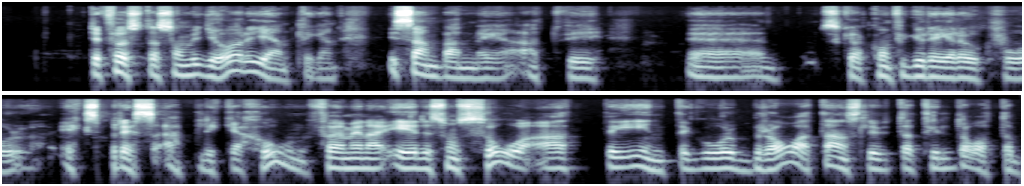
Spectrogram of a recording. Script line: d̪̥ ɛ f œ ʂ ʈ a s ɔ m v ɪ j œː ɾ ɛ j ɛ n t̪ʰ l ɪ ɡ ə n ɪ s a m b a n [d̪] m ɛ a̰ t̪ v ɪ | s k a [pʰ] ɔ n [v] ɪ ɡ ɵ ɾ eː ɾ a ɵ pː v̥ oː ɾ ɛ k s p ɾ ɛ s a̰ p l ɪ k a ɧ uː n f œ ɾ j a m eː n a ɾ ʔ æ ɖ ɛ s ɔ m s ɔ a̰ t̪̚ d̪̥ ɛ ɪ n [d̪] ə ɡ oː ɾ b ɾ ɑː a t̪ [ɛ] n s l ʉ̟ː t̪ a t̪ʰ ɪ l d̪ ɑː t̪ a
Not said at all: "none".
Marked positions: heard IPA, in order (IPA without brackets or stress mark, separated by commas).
d̪, kʰ, f, t̪, a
